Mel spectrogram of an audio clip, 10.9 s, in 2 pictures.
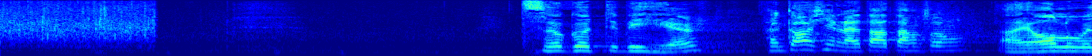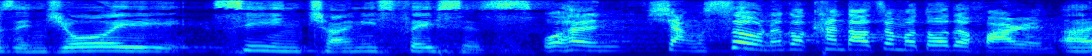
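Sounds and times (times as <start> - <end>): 
audience clapping at a bilingual church gathering: 0.0 - 0.8
speech: 2.7 - 10.9.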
